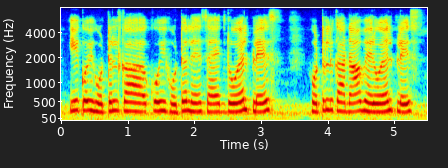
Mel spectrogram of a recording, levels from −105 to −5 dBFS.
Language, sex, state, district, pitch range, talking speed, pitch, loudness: Hindi, female, Bihar, Araria, 225-250 Hz, 195 wpm, 235 Hz, -12 LUFS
